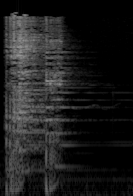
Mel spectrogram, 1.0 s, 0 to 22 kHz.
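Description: Glasses of a 2017 Georges Noellat Bourgogne Rouge red wine clink together twice in a toast in quick succession, bright, the second tap followed by a clear ringing tone that fades away over the following moment. No one speaks.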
